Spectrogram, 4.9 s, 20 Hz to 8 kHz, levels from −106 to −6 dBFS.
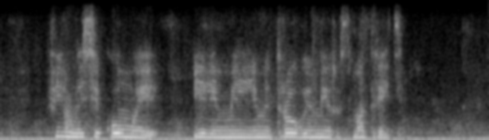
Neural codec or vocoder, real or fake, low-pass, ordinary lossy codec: none; real; 7.2 kHz; Opus, 16 kbps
